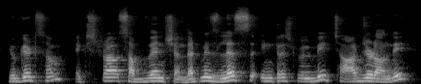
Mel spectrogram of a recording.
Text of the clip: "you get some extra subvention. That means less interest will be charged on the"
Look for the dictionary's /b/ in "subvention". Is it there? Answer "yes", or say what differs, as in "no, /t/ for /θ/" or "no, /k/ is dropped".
yes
